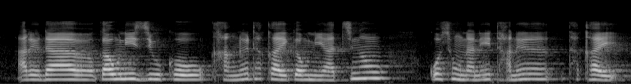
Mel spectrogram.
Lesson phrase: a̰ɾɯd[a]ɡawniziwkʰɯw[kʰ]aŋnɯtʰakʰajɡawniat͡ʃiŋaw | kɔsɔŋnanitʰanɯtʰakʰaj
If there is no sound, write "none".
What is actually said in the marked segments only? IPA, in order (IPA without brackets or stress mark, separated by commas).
a, kʰ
